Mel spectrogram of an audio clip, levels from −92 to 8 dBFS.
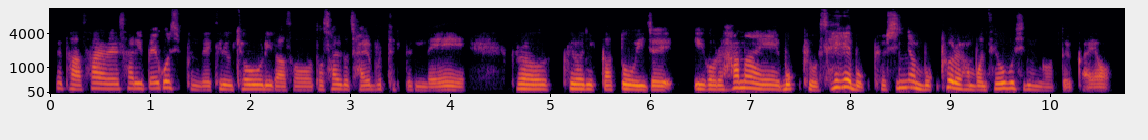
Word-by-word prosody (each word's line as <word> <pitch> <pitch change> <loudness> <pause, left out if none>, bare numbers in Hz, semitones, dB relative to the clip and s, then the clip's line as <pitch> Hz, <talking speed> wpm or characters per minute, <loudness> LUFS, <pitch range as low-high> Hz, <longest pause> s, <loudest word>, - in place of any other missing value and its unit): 다 180 -3 -1
살 195 -2 0
살이 200 +1 -2
빼고 210 +4 -1
싶은데 155 -7 -9
그리고 175 -2 -1
겨울이라서 155 -5 -1
더 160 - -7
살도 180 0 -3
잘 160 +1 -5
붙을 175 +2 -10 0.2
텐데 145 0 -4 0.4
그러 180 -2 +3
그러니까 180 -4 +2
또 175 -3 +6
이제 155 -1 +2 0.2
이거를 175 -2 +1
1 225 +2 +3
의 175 -2 +2
목표, 180 -2 0
새해 250 - +4
목표, 170 - -3
신년 230 +4 0
목표를 195 +5 +3
한번 155 -2 -2
세워보시는 195 -6 0
건 130 -2 -12
어떨까요? - - -7
180 Hz, 340 characters per minute, -28 LUFS, 160-195 Hz, 0.4 s, 또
